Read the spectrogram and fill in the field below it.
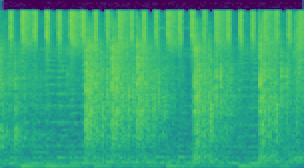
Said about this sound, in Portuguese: morteiros, canhões. Aqui, munição e estratégia são fundamentais para frear o avanço das tropas inimigas.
